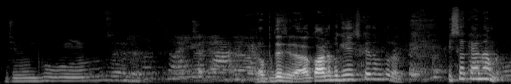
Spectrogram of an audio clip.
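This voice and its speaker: A man's voice: a little high, lively intonation, measured pace. A young man teaching a classroom physics lesson, joking and teasing his students as he explains. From India. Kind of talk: classroom lecture.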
